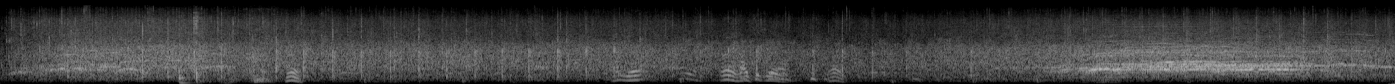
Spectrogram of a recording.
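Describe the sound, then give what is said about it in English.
A crowd at a storytelling event applauds steadily with dense, continuous clapping as a storyteller leaves the stage, joined by cheers and whoops that swell louder toward the end, with some voices calling out over the noise. “who got an extra loud cheer as he left the stage that night”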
